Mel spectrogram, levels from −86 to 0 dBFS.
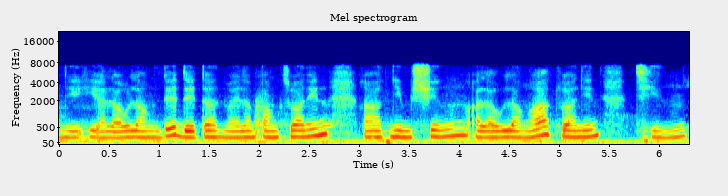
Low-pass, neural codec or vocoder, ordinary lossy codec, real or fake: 7.2 kHz; codec, 16 kHz in and 24 kHz out, 1 kbps, XY-Tokenizer; Opus, 24 kbps; fake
